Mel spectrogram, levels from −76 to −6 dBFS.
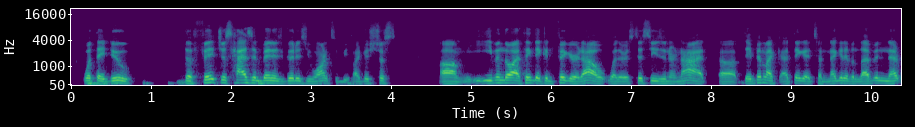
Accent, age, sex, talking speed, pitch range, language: American, 20-39, male, 265 wpm, 110-125 Hz, English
